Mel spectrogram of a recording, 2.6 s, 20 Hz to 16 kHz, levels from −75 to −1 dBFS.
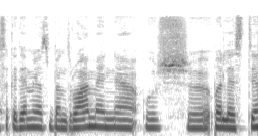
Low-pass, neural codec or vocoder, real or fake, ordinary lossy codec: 10.8 kHz; vocoder, 24 kHz, 100 mel bands, Vocos; fake; MP3, 48 kbps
